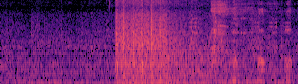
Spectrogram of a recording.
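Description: A burst of automatic gunfire from a shot in the video game XCOM Enemy Within, starting abruptly over a steady background hum and fading into rumbling echoes with a few faint later pops.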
